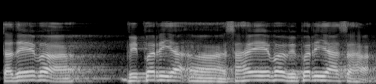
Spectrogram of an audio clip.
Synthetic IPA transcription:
t̪ɐd̪eːʋɐ | ʋipɐɾjasɐɦɐeːʋɐʋipɐɾijaːsɐɦɐ̰

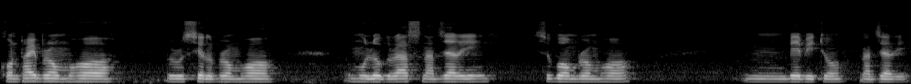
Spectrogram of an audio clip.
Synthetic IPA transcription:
kɔntʰajbɹɔmɦɔ | bɹusɛlbɹɔmɦɔ | mulukɹasnazaɹi | subɔmbɹɔmɦɔ | bebitʊnazaɹi

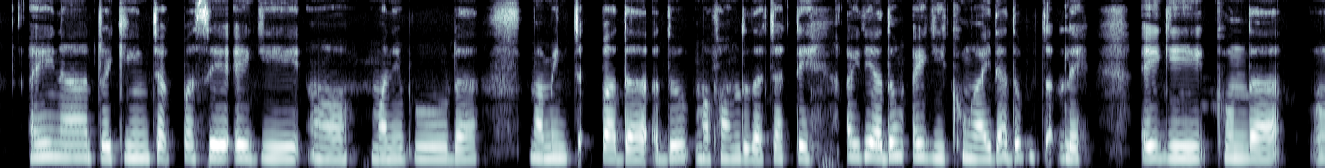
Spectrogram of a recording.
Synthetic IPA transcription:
əjnaʈɾəkiŋt͡ʃak̚paseʔəjɡi | manipuɖamamint͡ʃat̪̚pad̪aəd̪umafʰamd̪ud̪at͡ʃat̪ːeəjd̪ɛad̪ɔməjɡikʰuŋajd̪aːd̪ɔmt͡ʃat̪̚le | əjɡikʰund̪a

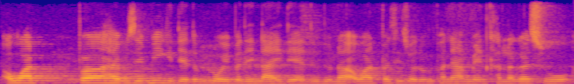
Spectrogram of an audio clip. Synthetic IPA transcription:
ɐwat̚ | pɐɦajbɐs̬imiɡideɐdumlojbɐdinajdeɐdudunɐɐ̰wat̚pɐsisuɐdumpʰɐnjamenkʰɐlːɐɡɐsu

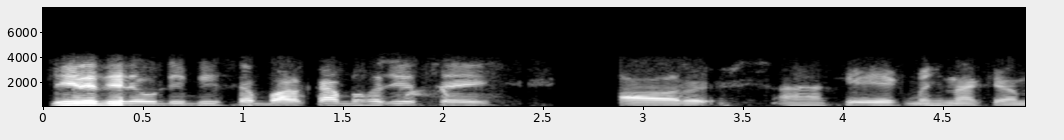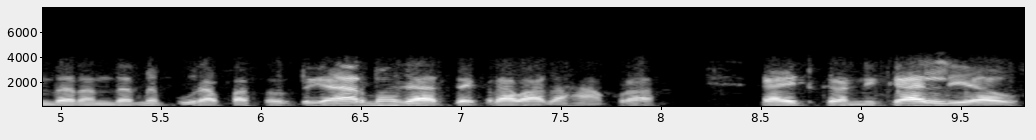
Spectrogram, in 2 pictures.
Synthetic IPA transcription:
d̪ʱiɾed̪ʱiɾeuɖibʱisəbəɽkabʱɔd͡ʒet͡ʃʰɛj | ɔːɾə̰ɦãkeekməɦinakeənd̪əɾənd̪əɾmepuɾapʰəsəld̪iɡaɾbʱɔd͡ʒaet̪ekɾabad̪əɦãokɾa | kajʈkənikalːijə

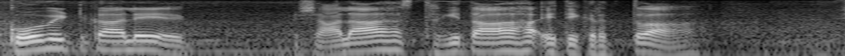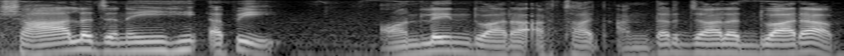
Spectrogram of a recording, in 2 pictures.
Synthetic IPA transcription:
koːʋiɖkaːleːʃa̰ːlaːɦɐst̪ʰɐkit̪aːɦɐ̆ʔit̪ikɾɪt̪ʋaː | ʃaːlɐd͡ʒɐnɐjɦiʔɐpi | aːnlɐjnd̪ʋaːɾa̰ːʔɐ̰ɾt̪ʰaːt̪ɐ̰nt̪ɐɾd͡ʒaːlɐd̪ʋaːɾaː

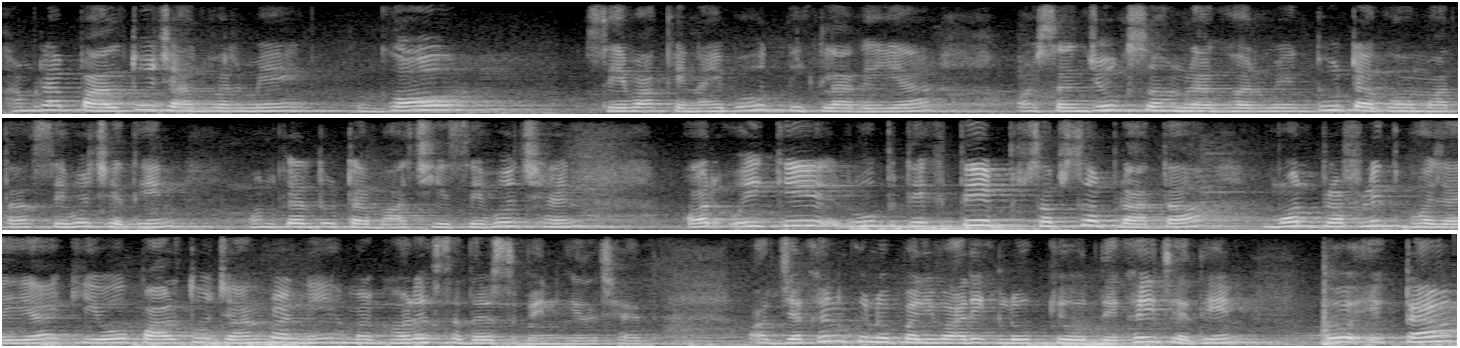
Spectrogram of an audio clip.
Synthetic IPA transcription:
həmɾapalt̪ud͡ʒaːnʋəɾmeɡãw | seʋakenaĩbəɦut̪niklaɡəjaɔːɾsə̃ɲd͡ʒoːɡsə̃ɦəmɾaɡʱəɾmẽd̪uʈaɡə̃mat̪aseɦot͡ʃʰɛt̪ʰin | unkəɾd̪uʈabat͡ʃʰiseɦot͡ʃʰɛn | ɔːɾoɦikeɾupd̪ekʰt̪esəbsə̃pɾat̪a | monpɾəpʰlit̪bʱɔd͡ʒaijakiopalt̪ud͡ʒanbəɾneɦəməɾɡʱəɾəksəd̪əɾsbə̃nɡelt͡ʃʰɛt̪ʰ | ɔːɾd͡ʒəkʰənkonopəɾiʋaɾikloɡːeod̪ekʰət͡ʃʰɛt̪ʰin | t̪ɔek̚ʈa

